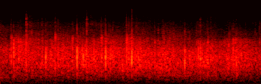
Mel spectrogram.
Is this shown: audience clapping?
yes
